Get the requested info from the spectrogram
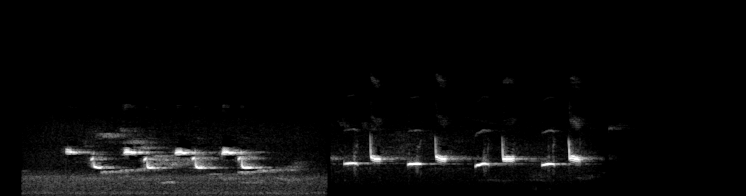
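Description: Eurasian skylark: bright, high chirping notes in quick runs of about three per second, played twice, first over a soft background hiss, then clean.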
